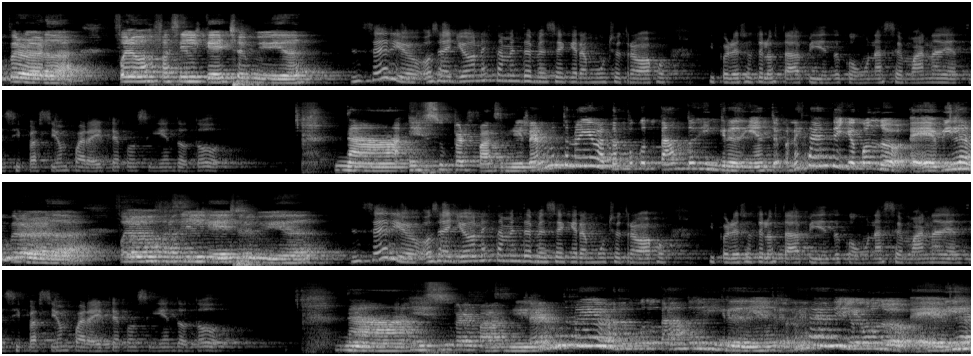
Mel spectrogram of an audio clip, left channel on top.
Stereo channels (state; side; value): normal; both; correlation 0.14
